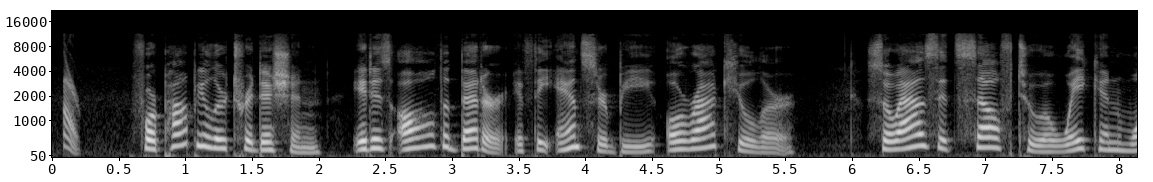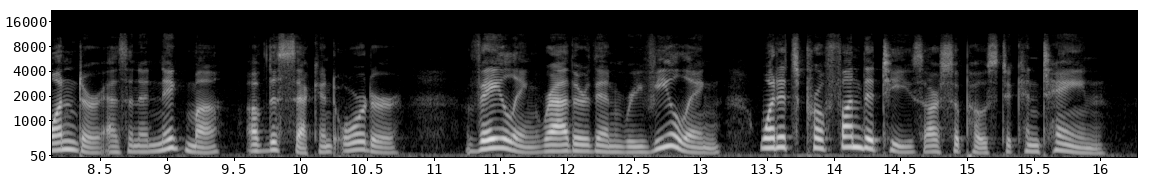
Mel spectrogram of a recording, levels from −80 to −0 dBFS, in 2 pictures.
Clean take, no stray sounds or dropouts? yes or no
no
